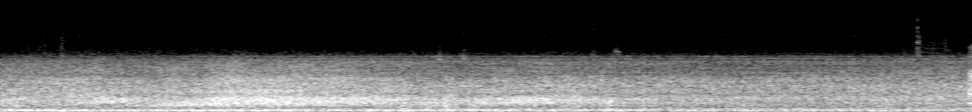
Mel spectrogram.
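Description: A TUI Boeing Dreamliner airliner at Manchester Airport produces a steady, broad jet rumble from a distance, swelling slightly midway and then settling into a continuous hum.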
